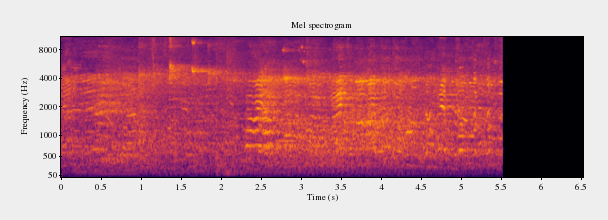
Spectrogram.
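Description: A large crowd cheers and shouts loudly in an echoing indoor hall.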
